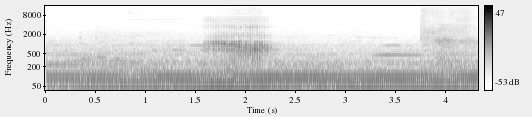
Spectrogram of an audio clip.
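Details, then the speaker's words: Loud, rumbling snore with a steady low hum over a music bed, from an Indonesian TV drama scene; a woman character snores heavily, others suggest exhaustion while the title blames a curse; snoring. "Suara siapa tuh? Enggak tahu. Kayaknya di kecapekan banget deh sampai suara ngoroknya gede banget kayak gitu."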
